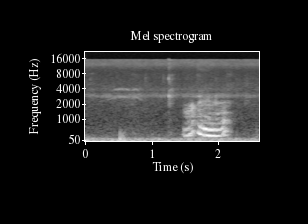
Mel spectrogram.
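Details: Aardvark uttering a single short, quavering whine that rises and falls over about half a second, after quiet background hum and a faint click.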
